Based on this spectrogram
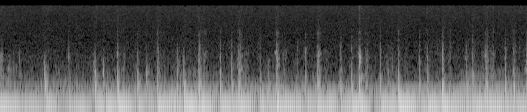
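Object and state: Foam microphone windscreen.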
